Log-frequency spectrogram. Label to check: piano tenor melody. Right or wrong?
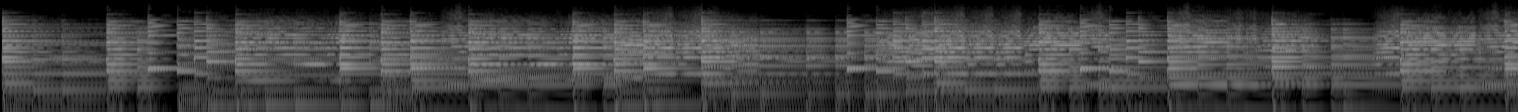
Right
